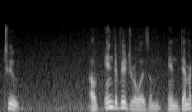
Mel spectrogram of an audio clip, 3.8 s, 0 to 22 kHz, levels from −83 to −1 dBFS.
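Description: Nothing goes wrong anywhere in this speech; it comes through an ordinary call connection with that connection's usual coding character, and the faint room noise about 27 dB beneath it is simply part of the recording.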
